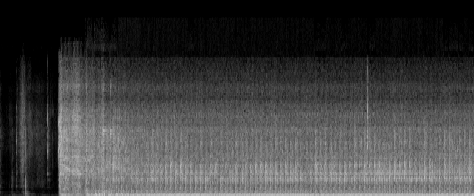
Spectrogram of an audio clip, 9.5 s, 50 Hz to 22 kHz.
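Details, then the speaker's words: Kubota D905 diesel in a Lincoln Ranger 300 welder, cold start on a chilly day after extra glow-plug time: quick crank, catches cleanly and settles into an even diesel clatter with no misses. New battery terminals fitted and alternator charging; this is a normal start and idle. "got the battery with new terminals hooked up it's running good alternator charging we can actually start and stop the engine from the main panel which is excellent"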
